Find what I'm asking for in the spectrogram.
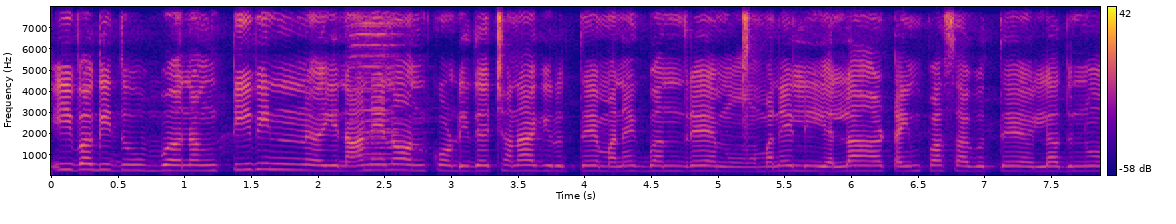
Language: Kannada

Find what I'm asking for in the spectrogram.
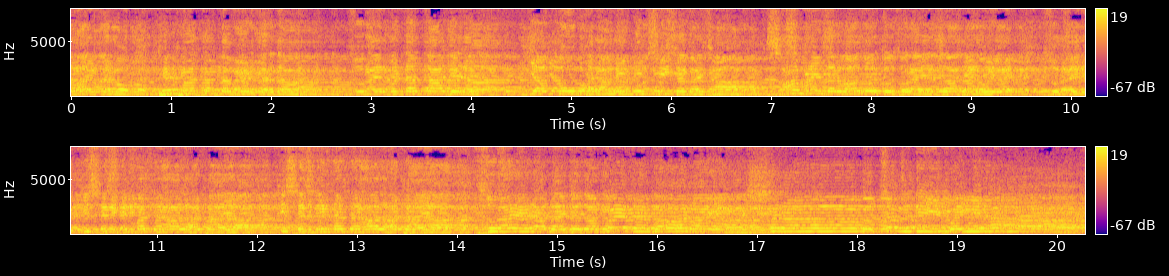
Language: Arabic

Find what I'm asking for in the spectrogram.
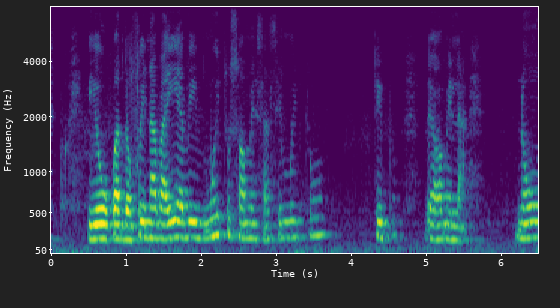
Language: Portuguese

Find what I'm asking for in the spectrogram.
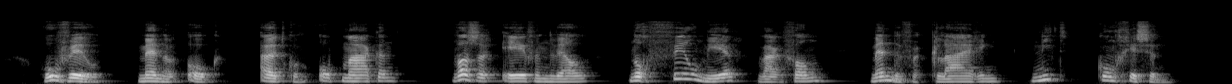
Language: Dutch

